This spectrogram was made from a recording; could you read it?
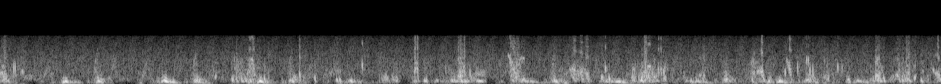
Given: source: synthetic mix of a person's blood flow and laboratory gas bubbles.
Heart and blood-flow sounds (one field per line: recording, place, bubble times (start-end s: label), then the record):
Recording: Doppler ultrasound of blood flow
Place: precordium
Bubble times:
0.00-0.28 s: bubbles
2.11-2.21 s: bubbles
2.29-2.71 s: bubbles
2.97-3.05 s: bubbles
3.12-3.20 s: bubbles
3.33-3.46 s: bubbles
3.59-3.67 s: bubbles
3.90-4.00 s: bubbles
4.11-4.31 s: bubbles
4.40-4.88 s: bubbles
5.05-5.26 s: bubbles
5.50-5.92 s: bubbles
5.97-6.14 s: bubbles
6.23-6.70 s: bubbles
6.96-7.06 s: bubbles
7.47-7.74 s: bubbles
7.82-8.17 s: bubbles
8.20-8.31 s: bubbles
8.34-8.46 s: bubbles
8.66-8.89 s: bubbles
8.95-9.42 s: bubbles
From the record:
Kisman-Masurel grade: 332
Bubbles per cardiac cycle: rolling drumbeat, 9 or more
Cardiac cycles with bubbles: 50 to 99%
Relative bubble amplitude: moderate (0.250 to 0.450)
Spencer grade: 3 (all of the cardiac periods contain showers or single bubble signals, but not dominating or overriding the cardiac motion signals)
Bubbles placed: anywhere in the cardiac cycle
